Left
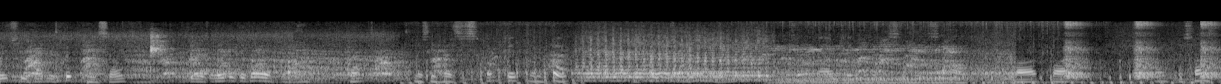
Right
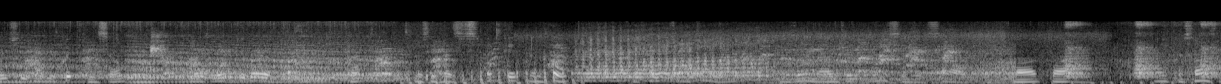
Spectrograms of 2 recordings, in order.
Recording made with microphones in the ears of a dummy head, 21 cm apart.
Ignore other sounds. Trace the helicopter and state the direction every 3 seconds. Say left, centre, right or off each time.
right, right, left, left.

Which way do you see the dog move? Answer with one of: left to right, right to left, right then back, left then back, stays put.
right then back.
